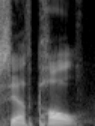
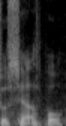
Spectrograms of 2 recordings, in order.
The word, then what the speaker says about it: southpaw: years ago or something I thought it was South Pole like why keep saying South how how did you discover you were saying it wrong I just had an epiphany one day when I knock the BL out mate yeah it's not it's blout I thought mate it's Southpaw thought about on Cricket commentators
